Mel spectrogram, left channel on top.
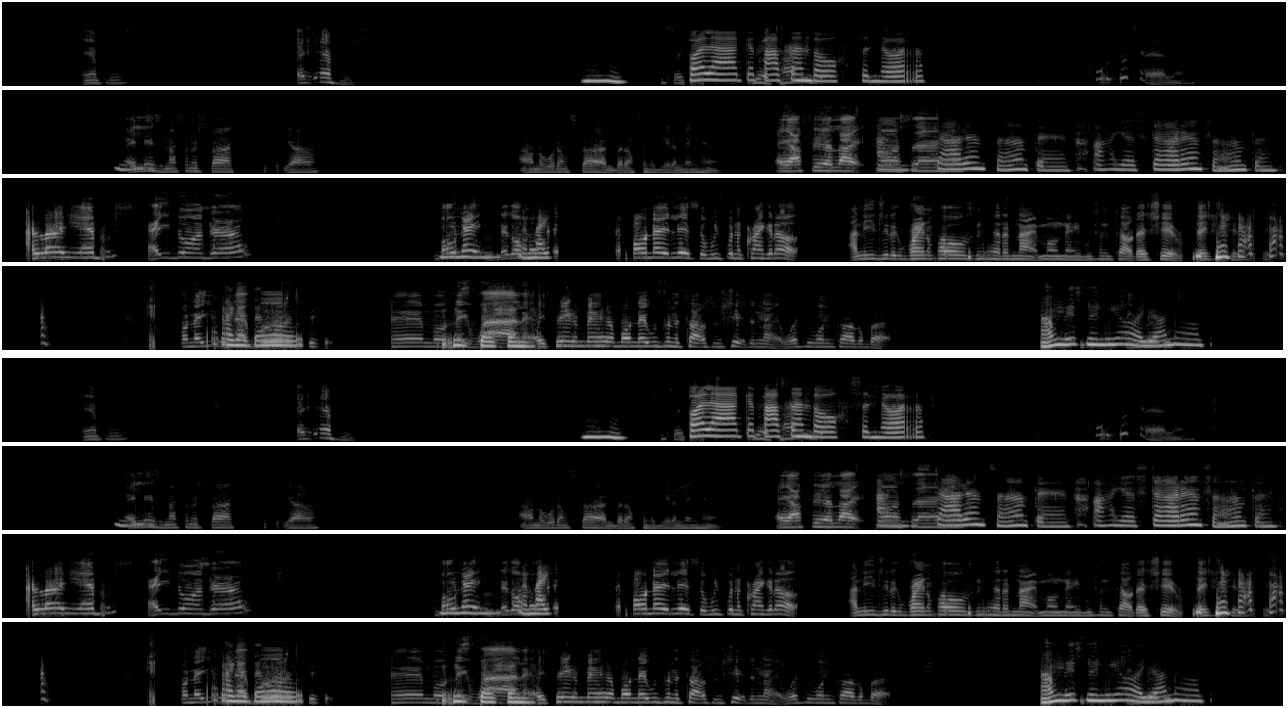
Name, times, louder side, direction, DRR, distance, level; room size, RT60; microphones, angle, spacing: voice 1, 0.8-1.3 2.9-3.5 6.7-6.8 7.5-8.2 10.9-11.8 14.1-15.2 15.7-16.0 18.0-20.0 20.6-22.5 25.9-28.2 30.1-31.1 32.0-33.6 34.1-37.8 40.3-41.5 42.4-47.4 49.8-50.2, left 1 dB, 15° left, 5.5 m, -38 dB
voice 2, 5.8-6.3 6.9-9.2 14.0-14.4 21.6-25.6 27.7-27.8 30.0-31.2, right 2 dB, 30° right, 2.4 m, -34 dB
voice 3, 37.6-38.5 38.9-39.0 40.0-40.1 40.7-41.5 42.9-43.9 48.9-50.6, equal, 5° right, 5.4 m, -29 dB
head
